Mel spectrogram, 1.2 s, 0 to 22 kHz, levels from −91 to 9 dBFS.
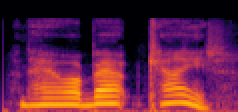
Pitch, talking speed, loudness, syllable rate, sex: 210 Hz, 200 wpm, -15 LUFS, 4.9 syllables/s, female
